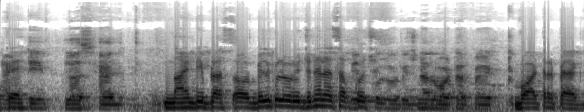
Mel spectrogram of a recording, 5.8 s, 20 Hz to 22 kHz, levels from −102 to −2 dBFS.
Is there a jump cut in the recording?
no; 0 cuts

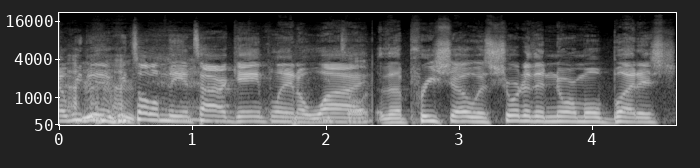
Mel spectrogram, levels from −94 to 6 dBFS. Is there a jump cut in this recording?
yes; 1 cut; at 2.4 s

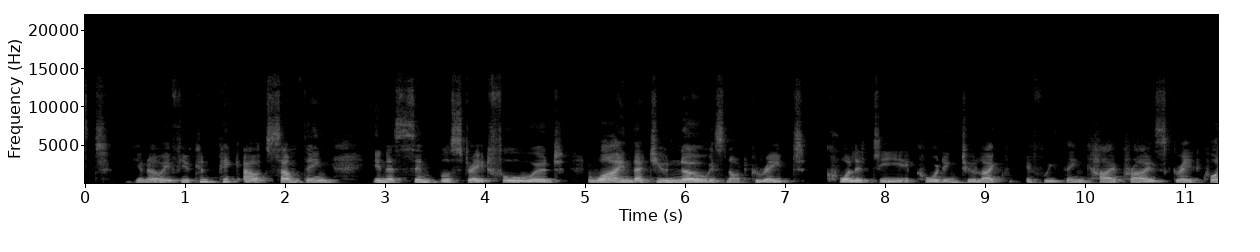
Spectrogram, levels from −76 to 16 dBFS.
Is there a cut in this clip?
yes; 1 cut; at 5.0 s

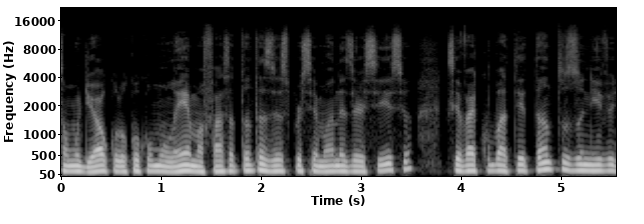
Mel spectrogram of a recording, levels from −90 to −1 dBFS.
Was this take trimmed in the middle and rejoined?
no; 0 cuts

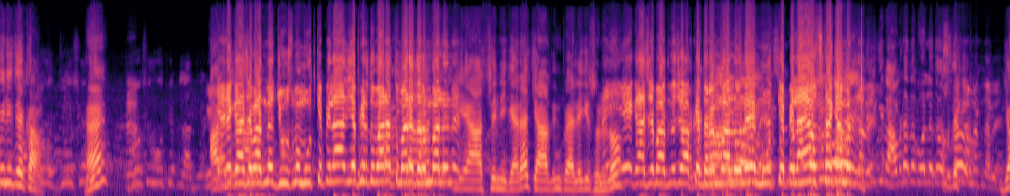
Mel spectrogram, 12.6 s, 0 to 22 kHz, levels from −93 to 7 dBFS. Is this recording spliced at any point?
no; 0 cuts

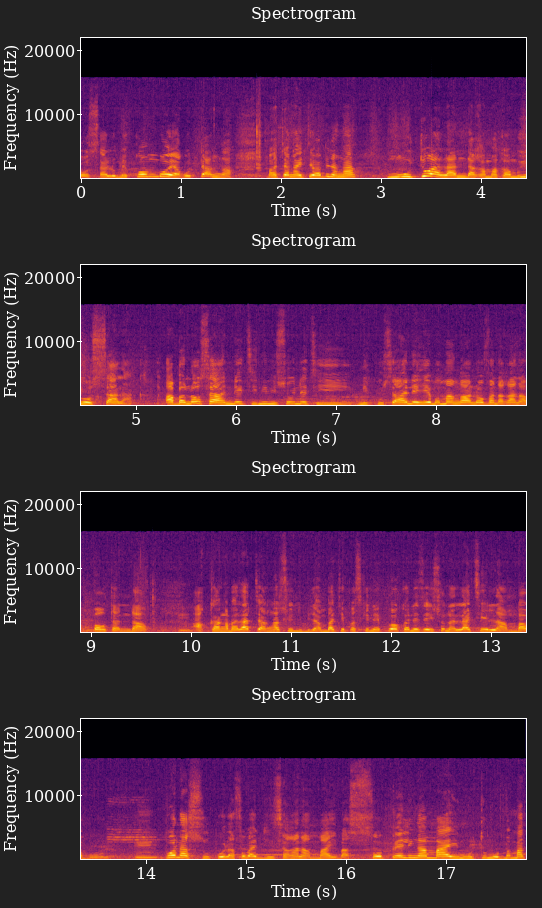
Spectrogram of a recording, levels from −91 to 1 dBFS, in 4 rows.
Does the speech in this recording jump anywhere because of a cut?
yes; 1 cut; at 5.1 s

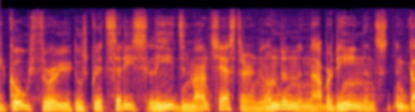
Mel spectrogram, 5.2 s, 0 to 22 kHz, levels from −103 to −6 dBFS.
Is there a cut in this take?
yes; 1 cut; at 0.9 s

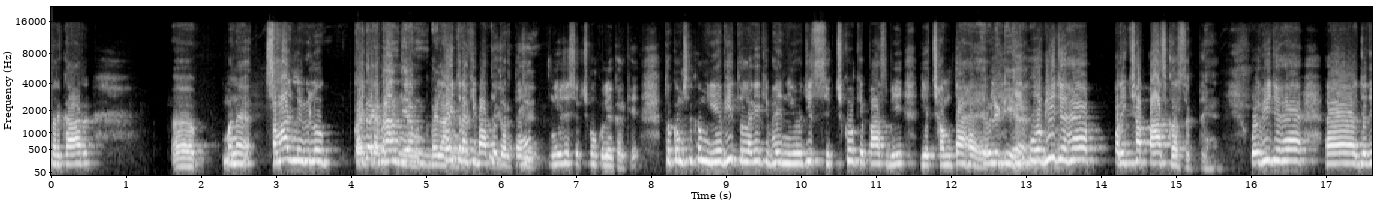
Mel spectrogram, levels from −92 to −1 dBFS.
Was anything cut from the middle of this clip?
yes; 1 cut; at 2.7 s

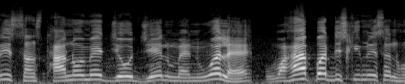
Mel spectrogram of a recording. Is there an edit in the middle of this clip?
yes; 1 cut; at 2.6 s

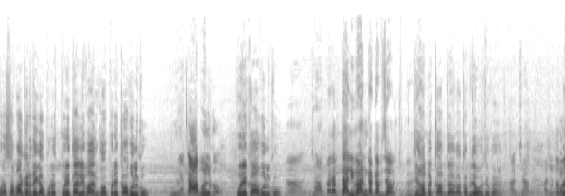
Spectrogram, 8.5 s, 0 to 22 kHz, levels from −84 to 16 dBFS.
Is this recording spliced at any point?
no; 0 cuts

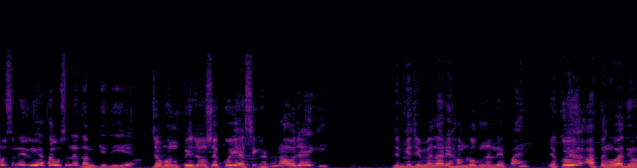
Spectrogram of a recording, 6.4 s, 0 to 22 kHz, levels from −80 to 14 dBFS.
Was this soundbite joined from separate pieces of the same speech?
yes; 2 cuts; at 1.4 s, 5.4 s

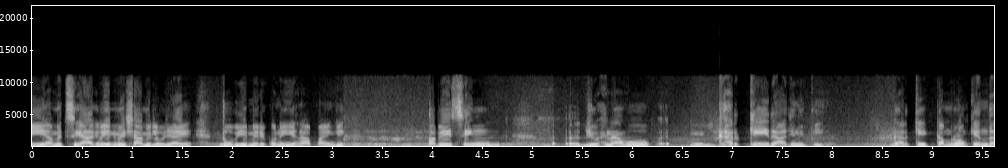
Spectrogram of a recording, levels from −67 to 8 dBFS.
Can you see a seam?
yes; 1 cut; at 3.2 s

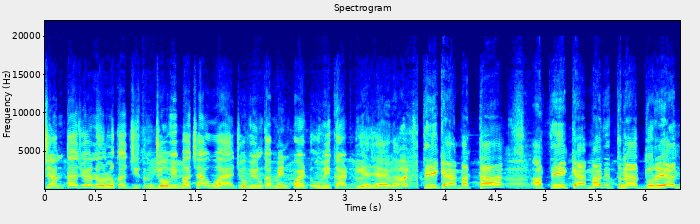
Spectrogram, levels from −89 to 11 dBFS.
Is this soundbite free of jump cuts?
no; 1 cut; at 3.7 s

